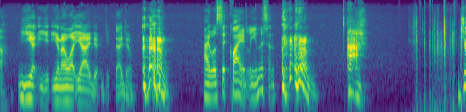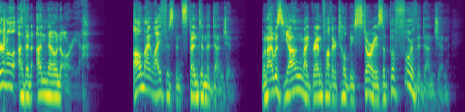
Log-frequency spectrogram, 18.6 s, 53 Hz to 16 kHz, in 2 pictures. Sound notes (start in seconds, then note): 2.8 coughs; 5.6 clears Throat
